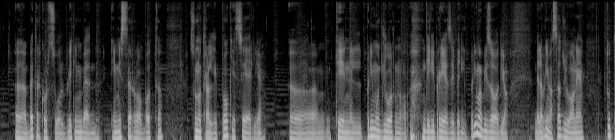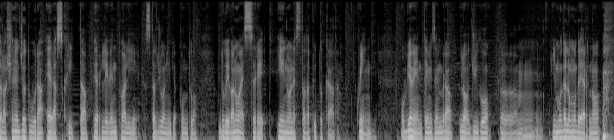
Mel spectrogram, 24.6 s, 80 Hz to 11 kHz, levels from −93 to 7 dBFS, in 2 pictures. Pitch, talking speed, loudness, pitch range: 105 Hz, 135 wpm, -27 LUFS, 100-115 Hz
